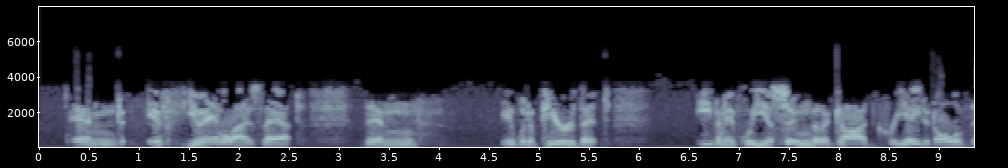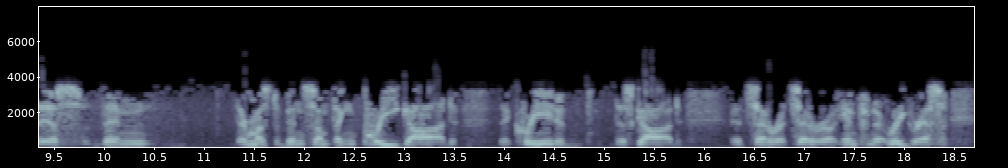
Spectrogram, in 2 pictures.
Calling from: Lubbock, Texas, United States; from Lubbock, Texas.

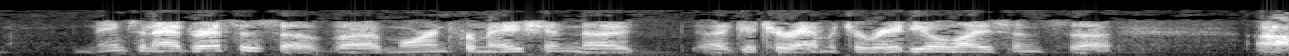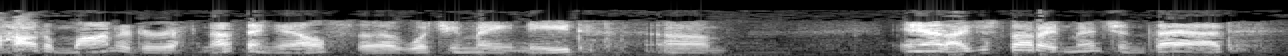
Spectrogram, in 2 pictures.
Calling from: Phoenix, Arizona, United States; I'm calling from Phoenix.

